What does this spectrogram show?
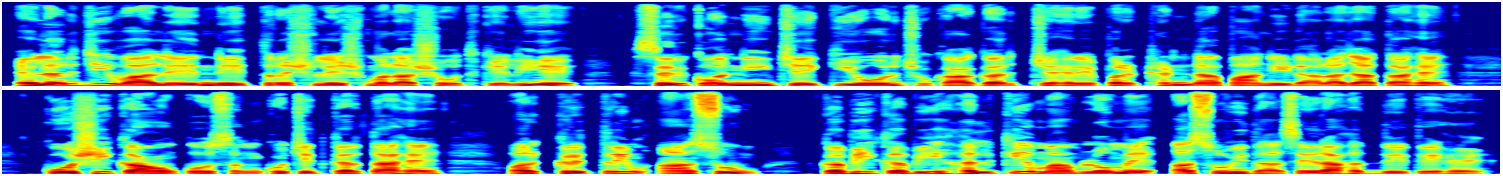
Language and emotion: Hindi, neutral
